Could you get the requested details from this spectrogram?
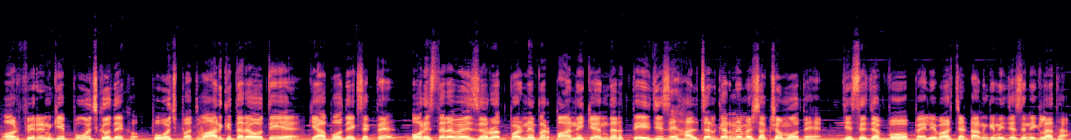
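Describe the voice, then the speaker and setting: A man presenting an outdoor wildlife show in an excited, explaining way, exclaiming often. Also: sits high. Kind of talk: Hindi dub of an outdoor wildlife vlog.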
